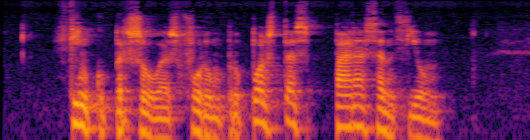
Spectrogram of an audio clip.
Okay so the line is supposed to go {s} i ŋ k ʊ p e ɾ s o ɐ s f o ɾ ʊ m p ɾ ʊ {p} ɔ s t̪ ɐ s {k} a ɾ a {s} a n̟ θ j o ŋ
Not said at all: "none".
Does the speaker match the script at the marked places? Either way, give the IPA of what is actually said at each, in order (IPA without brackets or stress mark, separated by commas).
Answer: θ, p, p, s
